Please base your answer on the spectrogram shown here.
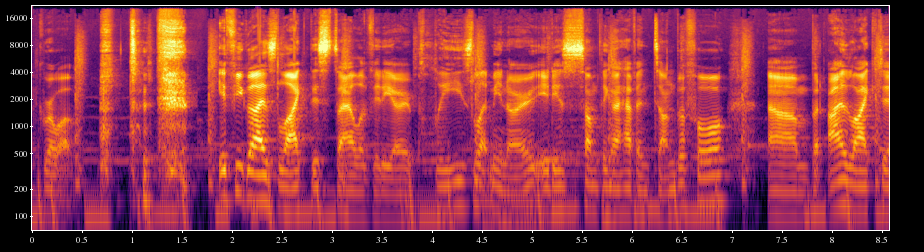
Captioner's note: laughs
